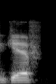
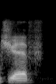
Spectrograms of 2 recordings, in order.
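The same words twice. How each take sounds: First: The word begins with a hard G sound. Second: The word begins with a J sound. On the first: The speaker calls it right. "I say GIF" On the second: The speaker calls it wrong. "not GIF ... that's uh, peanut butter to me"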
